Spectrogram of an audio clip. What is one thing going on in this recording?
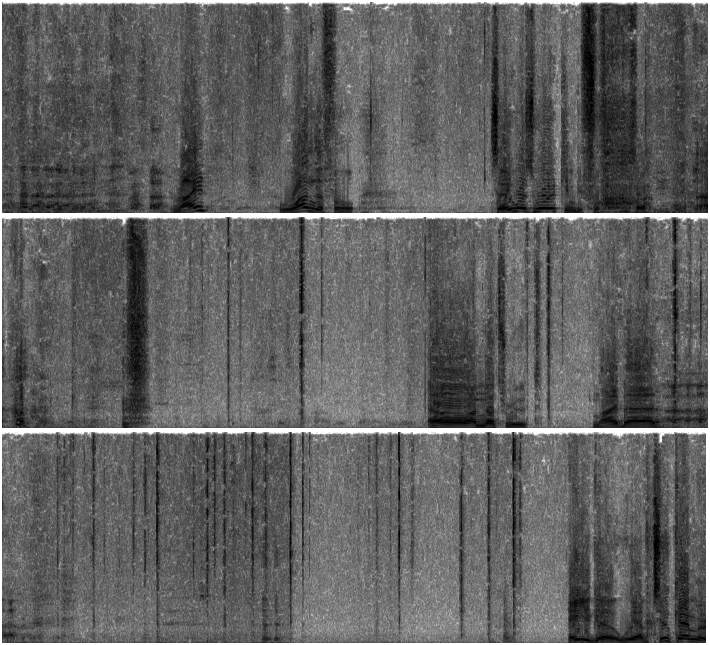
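A man speaks into a microphone, explaining calmly in a large hall.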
